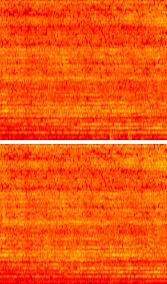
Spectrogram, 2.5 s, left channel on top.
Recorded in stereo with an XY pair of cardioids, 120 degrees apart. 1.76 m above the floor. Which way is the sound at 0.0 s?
25° right.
